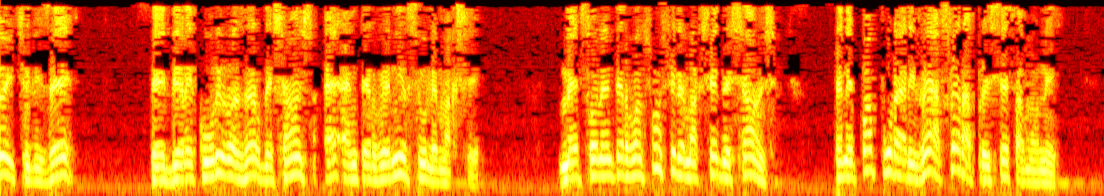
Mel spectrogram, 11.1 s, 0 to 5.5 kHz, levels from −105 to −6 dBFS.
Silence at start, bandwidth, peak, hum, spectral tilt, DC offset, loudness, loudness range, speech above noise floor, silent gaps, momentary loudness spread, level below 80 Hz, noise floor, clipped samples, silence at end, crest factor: 0 s; 5.4 kHz; -2 dBFS; none; -6 dB/octave; under 0.1%; -16 LUFS; 2 LU; 33 dB; none; 6 LU; -46 dBFS; -49 dBFS; under 0.1%; 0.35 s; 16 dB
